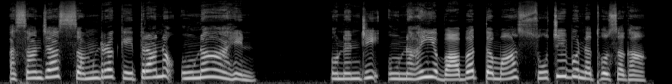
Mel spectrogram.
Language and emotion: Sindhi, surprised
